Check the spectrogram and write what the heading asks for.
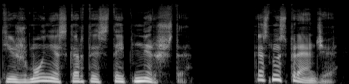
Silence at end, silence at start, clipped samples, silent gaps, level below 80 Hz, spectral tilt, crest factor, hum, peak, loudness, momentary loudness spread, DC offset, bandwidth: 0.15 s; 0 s; under 0.1%; 2.20-2.42 s; -50 dBFS; -5.5 dB/octave; 16 dB; none; -4 dBFS; -19 LUFS; 9 LU; under 0.1%; 17 kHz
